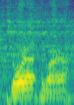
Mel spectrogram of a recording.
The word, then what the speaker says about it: Laura de Barra: Laura Dvara, welcome. Did I pronounce that properly?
